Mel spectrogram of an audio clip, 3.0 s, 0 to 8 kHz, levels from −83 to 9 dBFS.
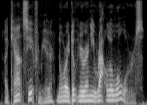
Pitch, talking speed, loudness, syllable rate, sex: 125 Hz, 285 wpm, -17 LUFS, 6.3 syllables/s, male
